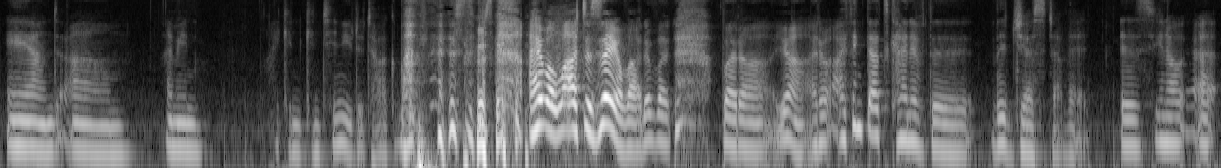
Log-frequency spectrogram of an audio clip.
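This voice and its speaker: A middle-aged American woman from Detroit, an actor giving earnest, coaching advice in a podcast interview, animated with rhetorical questions. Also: lowish voice, a little slow. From Detroit, USA. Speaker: guest, actor. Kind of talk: podcast interview, motivational talk.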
